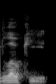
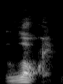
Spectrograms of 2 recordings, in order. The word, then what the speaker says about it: Loki: So for anybody that hasn't followed on what this conversation's been about, apparently Loki shouldn't be Loki. It should be Loke.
